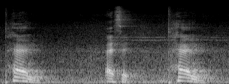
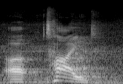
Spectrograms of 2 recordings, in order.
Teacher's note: फी ठी एंड खे जो है, they can also be aspirated. इनको एस्पिरेट भी किया जा सकता है.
